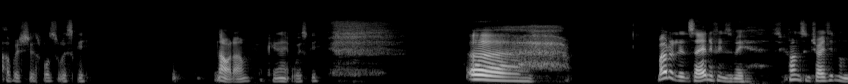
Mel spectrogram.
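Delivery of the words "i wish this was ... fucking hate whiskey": muttered aside. Real, not acted. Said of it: "aside while reading".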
